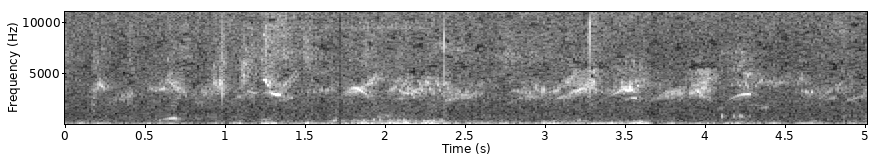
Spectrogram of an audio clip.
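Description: Faint chirping of small birds, many short rising and falling calls in quick succession, over a low rumble.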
